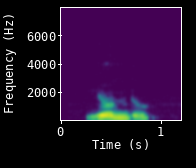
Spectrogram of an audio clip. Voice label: "yondo", moore; sacks

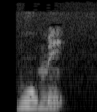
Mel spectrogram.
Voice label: "wʋme", moore; to smell

